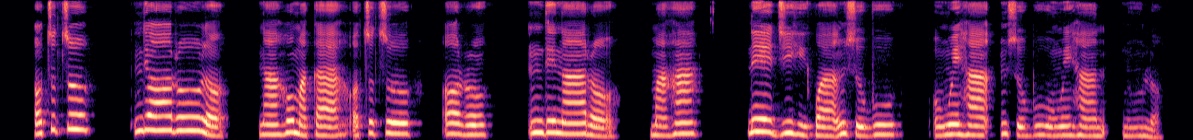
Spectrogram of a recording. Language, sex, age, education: Igbo, female, 30-45, tertiary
